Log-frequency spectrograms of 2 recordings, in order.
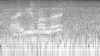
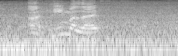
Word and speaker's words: Ahimelech: And David said unto how you pronounce that? Ahimelech. Ahimelech, and is there not here under thine hand spirit of sword Slakia?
